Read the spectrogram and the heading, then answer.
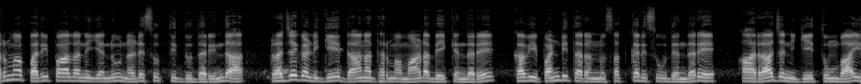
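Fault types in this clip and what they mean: Echo leak: a copy of the speech, about 15 to 40 dB below it, returns 438 ms late in eight short scraps, strongest between 2.45 and 3.76 s, likely loudspeaker pickup the far-end echo canceller missed. Spectrograms show weak duplicate harmonic traces trailing the originals; waveforms show small delayed bursts.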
